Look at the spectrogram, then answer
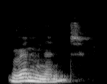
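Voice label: "remnant", British English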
